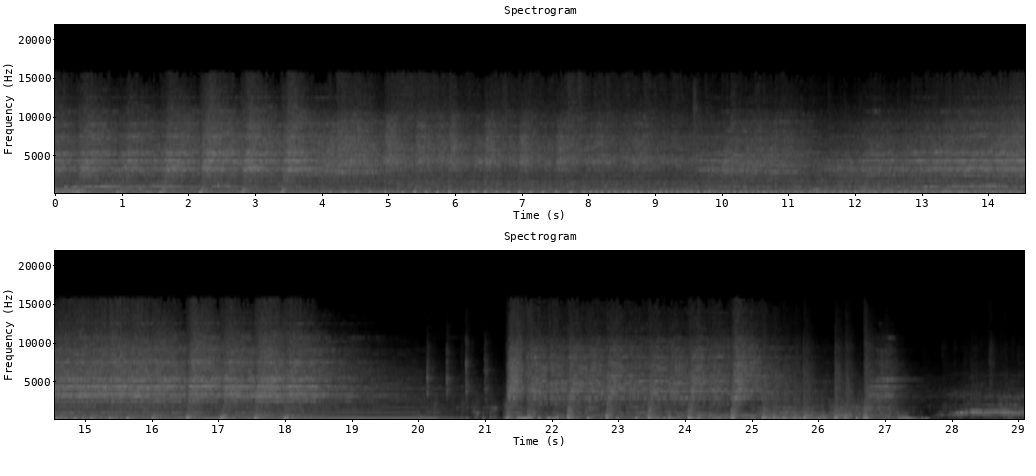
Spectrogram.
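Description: Live rock band playing an instrumental passage on drum kit, electric guitars and bass, with kick drum, snare and cymbals prominent. About twenty seconds in the sound thins out, then the full band comes back in hard with a sudden loud hit and keeps playing until just before the end.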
